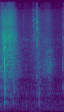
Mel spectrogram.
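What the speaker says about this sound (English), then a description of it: "So now all I have to do is cut around the tape" Scissors cut through a thin aluminium beverage can around a strip of tape, giving short crisp snipping and crinkling strokes, close and fairly quiet, with a few separate cuts in quick succession.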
